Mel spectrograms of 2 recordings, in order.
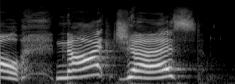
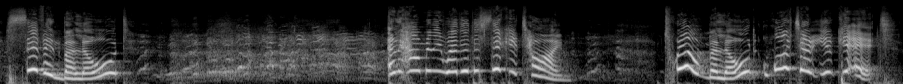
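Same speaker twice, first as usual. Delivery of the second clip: put-on high, theatrical English accent; lilting, high-pitched English accent parody; mock English accent; 10 semitones higher than usual. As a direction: play a Bible-movie scene in hammed-up English. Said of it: "didn't say it in an English accent".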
